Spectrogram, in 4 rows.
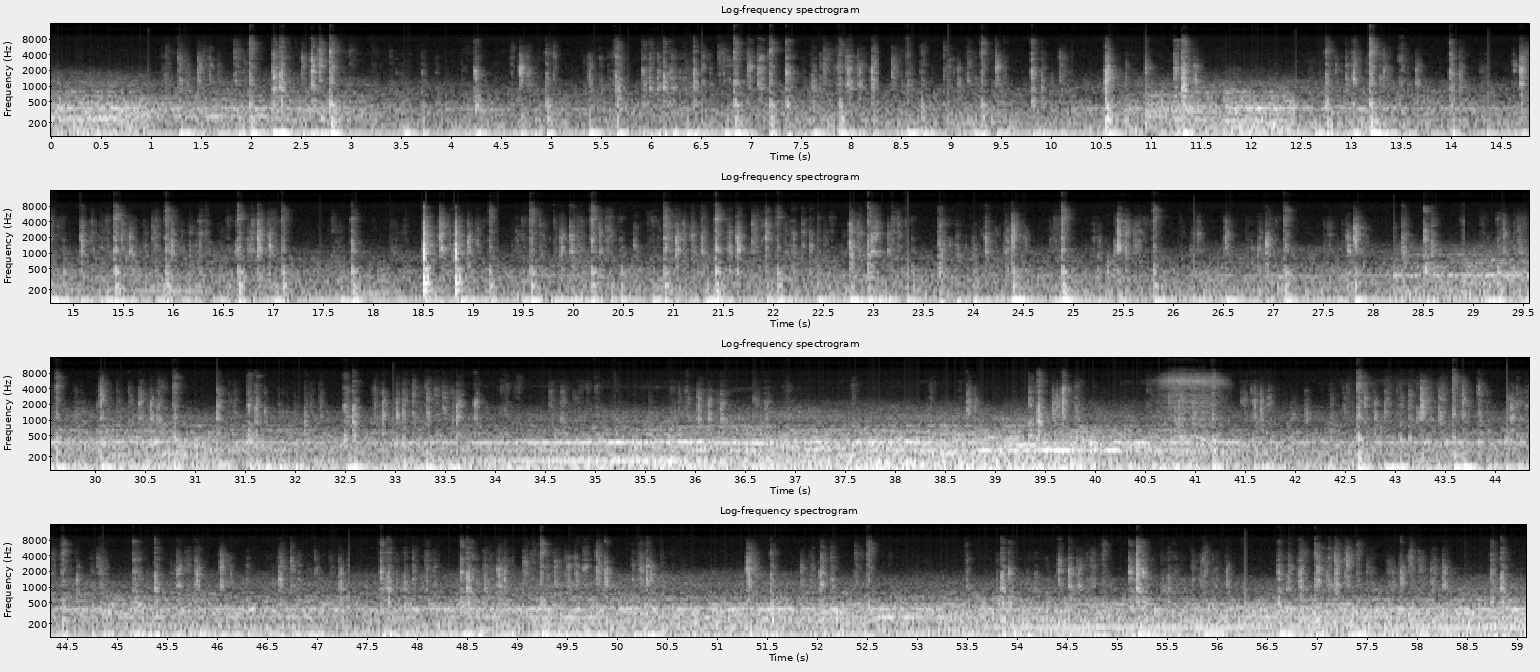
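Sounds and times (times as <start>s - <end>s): steady low hum: 0.0s - 59.0s
keyboard typing: 1.0s - 11.6s, 12.4s - 40.1s, 41.2s - 52.8s, 53.4s - 59.0s.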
